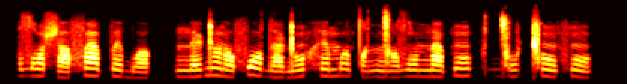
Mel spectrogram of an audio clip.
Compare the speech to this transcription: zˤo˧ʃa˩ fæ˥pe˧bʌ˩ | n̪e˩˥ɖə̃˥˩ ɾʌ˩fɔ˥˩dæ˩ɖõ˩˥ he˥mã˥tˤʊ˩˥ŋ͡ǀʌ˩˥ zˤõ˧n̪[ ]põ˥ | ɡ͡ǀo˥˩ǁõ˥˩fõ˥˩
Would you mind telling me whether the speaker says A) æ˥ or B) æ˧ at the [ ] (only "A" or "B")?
B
